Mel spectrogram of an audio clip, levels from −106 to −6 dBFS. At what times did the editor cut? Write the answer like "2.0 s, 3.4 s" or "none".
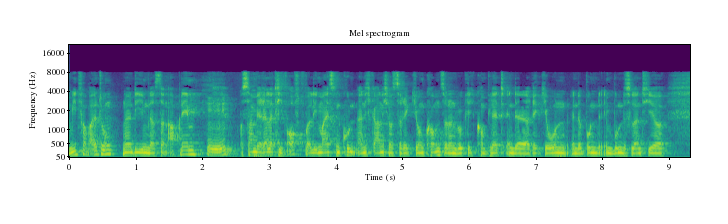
none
